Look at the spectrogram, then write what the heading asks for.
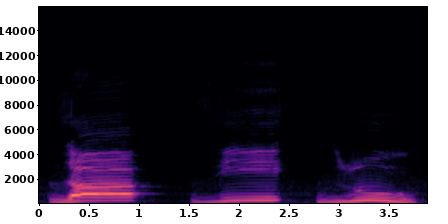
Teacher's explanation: ज़ाल ज़बर अलिफ ज़ा, ज़ाल ज़ेर या ज़ी, ज़ाल पेश वाव ज़ू, ज़ा, ज़ी, ज़ू। याद रहे हरफ़े ज़ाल जो है ये बारीक पढ़ा जाएगा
